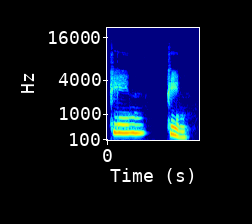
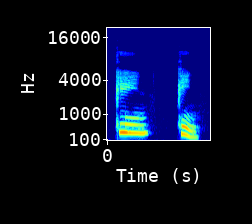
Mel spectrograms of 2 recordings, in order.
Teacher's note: the [p] in “jyutping”, it is an unvoiced aspirated consonant. It sounds like the “p” in “pin”...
